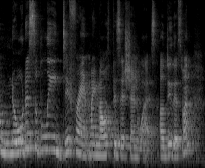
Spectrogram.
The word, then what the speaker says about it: position: that's position position okay position is a shin so my sound I'm doing this because that's where this sound is on my face so look at what my mouth is doing posit it and the sound is like up here position position position it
